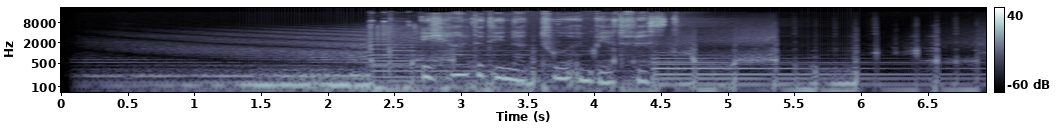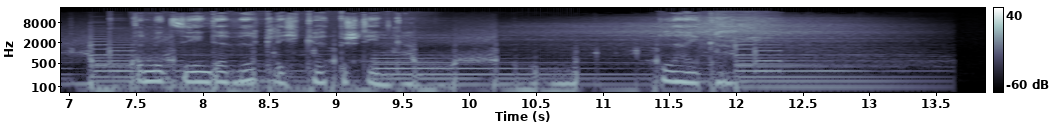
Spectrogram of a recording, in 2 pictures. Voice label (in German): deutsch, Telefonansagen, weiblich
